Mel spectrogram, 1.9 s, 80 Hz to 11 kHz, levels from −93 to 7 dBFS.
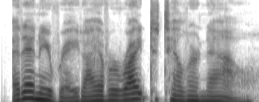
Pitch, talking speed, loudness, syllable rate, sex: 145 Hz, 340 wpm, -17 LUFS, 6.8 syllables/s, female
